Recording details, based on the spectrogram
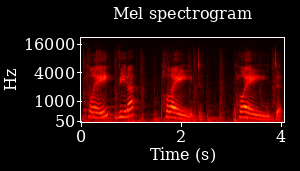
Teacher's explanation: do Ed no passado vai ser o som de D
